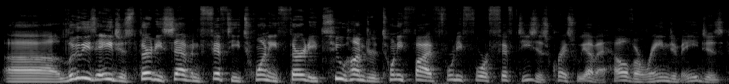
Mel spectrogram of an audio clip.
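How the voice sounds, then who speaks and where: A man's voice: high voice, very animated, fairly quick, few pauses. Rambling, swearing man in his thirties. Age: 30s. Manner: rambling, profane, full of fillers and restarts. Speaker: streamer. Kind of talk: casual live-stream chat. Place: home workshop room, indoors.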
